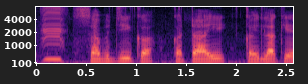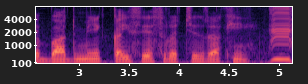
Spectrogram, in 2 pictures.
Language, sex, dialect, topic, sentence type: Bhojpuri, male, Northern, agriculture, question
